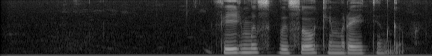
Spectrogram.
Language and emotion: Russian, neutral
